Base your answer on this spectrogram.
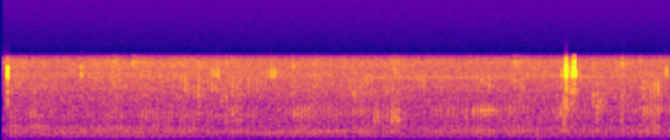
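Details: Kitten at play indoors, giving a steady low pulsing purr that rumbles on without a break, with a couple of sharp little clicks near the end.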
